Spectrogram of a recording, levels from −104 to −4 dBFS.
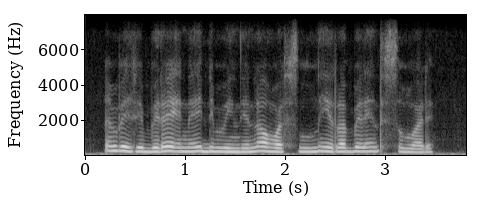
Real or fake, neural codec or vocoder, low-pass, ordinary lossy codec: fake; autoencoder, 22.05 kHz, a latent of 192 numbers a frame, VITS, trained on many speakers; 7.2 kHz; Opus, 24 kbps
